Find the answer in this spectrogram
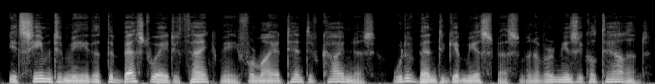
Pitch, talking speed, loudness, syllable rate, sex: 100 Hz, 245 wpm, -19 LUFS, 6.0 syllables/s, male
